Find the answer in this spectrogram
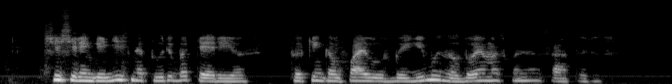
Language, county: Lithuanian, Vilnius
